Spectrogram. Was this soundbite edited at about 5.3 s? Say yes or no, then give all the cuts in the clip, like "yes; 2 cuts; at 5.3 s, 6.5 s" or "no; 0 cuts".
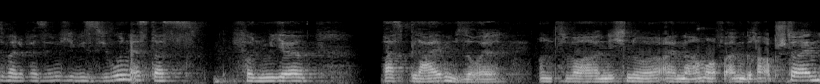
yes; 1 cut; at 5.3 s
